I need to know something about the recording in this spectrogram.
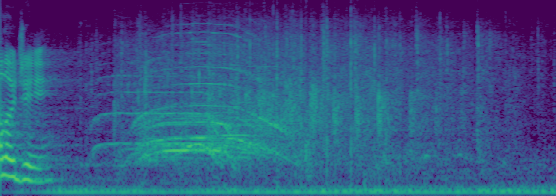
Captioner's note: attendees cheering and applauding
